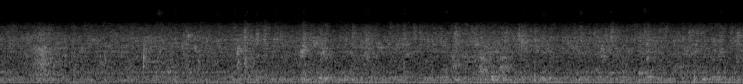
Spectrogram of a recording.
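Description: Hands scrubbing soap lather into a wet dog's coat: a steady soft wet rubbing with small scattered ticks, over a steady low hum.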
